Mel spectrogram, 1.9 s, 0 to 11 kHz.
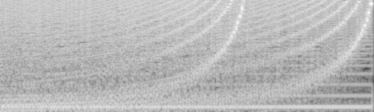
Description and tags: Atari FX 08
Soundeffects recorded from the Atari ST
YM2149, Soundeffects, Atari, Electronic, Chiptune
